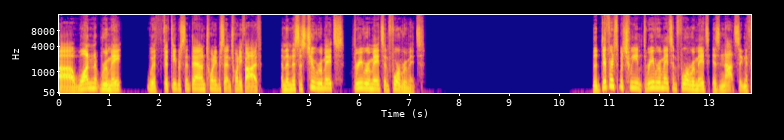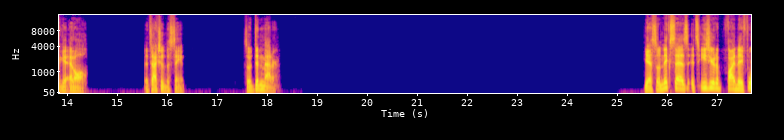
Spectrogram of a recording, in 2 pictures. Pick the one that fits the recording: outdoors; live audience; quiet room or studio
live audience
